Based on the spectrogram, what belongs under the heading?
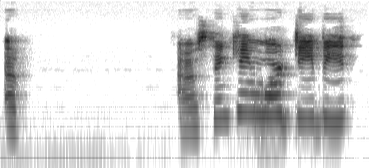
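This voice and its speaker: A woman player talks through her character in a casual tabletop session, with a high voice and a slow, unhurried pace. She sounds dry and firm in her opinions. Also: lively intonation, fairly bright tone, highs cut off, faint music behind. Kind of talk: casual tabletop game chat.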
